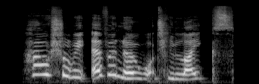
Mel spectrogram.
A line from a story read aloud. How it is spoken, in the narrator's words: cried Mrs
